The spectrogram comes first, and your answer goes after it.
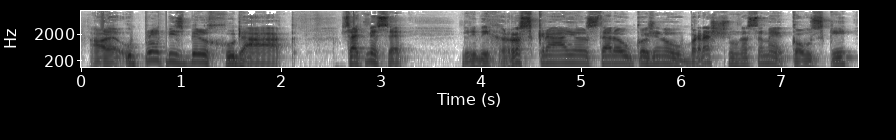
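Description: A man reading an audiobook, voicing a fat, fussy male ship's cook who grumbles indignantly. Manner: fussy, indignant, pitch jumps high.

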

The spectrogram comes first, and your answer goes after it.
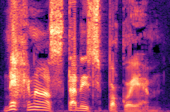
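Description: A man's voice: mid-range voice, huge pitch swings, fairly bright tone, husky, voice pushed up, exaggerated voice. A man voicing an earnest young soldier speaking seriously and tenderly to the woman he loves.

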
